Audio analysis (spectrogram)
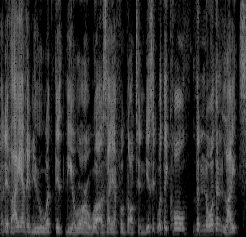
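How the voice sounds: A man puts on a shaky character voice at a medium pitch. He talks at a fairly quick pace with ordinary pitch variation.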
